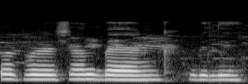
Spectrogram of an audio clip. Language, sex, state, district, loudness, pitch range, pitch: Chakma, female, Tripura, Dhalai, -12 LUFS, 215-230 Hz, 220 Hz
